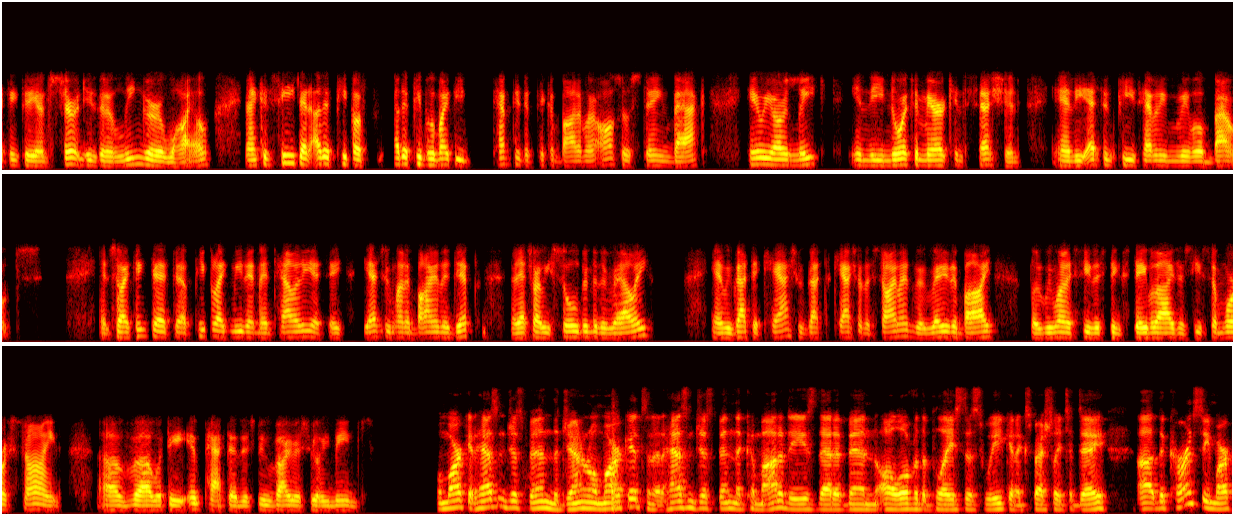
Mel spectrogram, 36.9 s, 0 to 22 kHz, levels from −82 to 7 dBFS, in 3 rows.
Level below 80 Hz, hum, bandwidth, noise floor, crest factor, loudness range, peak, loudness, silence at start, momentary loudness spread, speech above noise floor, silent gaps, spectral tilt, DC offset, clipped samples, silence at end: -66 dBFS; none; 8 kHz; -84 dBFS; 18 dB; 3 LU; -2 dBFS; -19 LUFS; 0 s; 9 LU; 65 dB; none; -7 dB/octave; under 0.1%; under 0.1%; 0 s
